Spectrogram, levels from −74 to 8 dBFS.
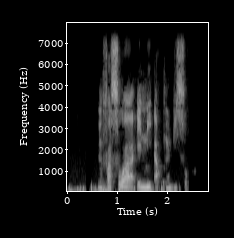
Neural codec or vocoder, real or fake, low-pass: none; real; 7.2 kHz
